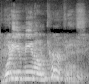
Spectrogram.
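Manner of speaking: imitating students in a loud, high squawk; shocked outcry. Eighth graders catch the teacher's slip, loud incredulous outcry.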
